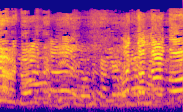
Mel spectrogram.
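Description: Men in a protest crowd shouting slogans, several raised voices overlapping.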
